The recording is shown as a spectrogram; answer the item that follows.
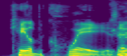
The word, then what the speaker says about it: Quaye: time but this is Mr Caleb it's Caleb Quay is that correct okay just want to make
